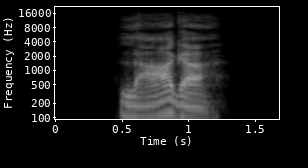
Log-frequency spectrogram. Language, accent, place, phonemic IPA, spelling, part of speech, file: German, Germany, Berlin, /ˈlaːɡɐ/, Lager, noun / adjective, De-Lager.ogg
- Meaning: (noun) 1. place where one sleeps, such as a bed or a spot in a barn, etc 2. lair of an animal (but not usually underground, for which Bau) 3. camp (accommodation of tents or quickly built houses)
